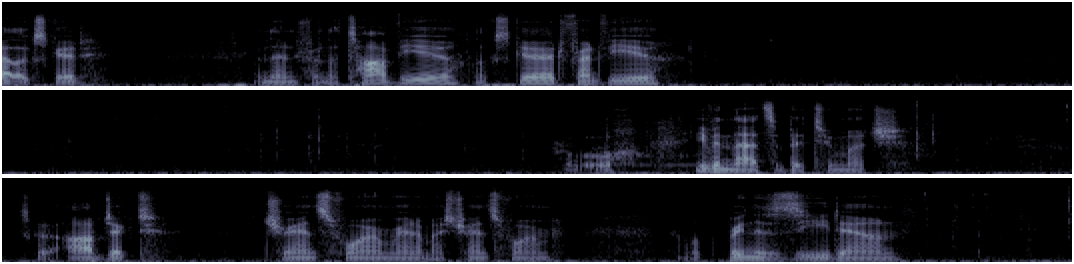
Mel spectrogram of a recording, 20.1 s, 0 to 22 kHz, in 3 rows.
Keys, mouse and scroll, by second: 1.9 KP_7, 3.5 KP_1, 5.7-8.7 shift+drag, 8.7 Tab, 10.5 Tab, 15.7-20.0 drag.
